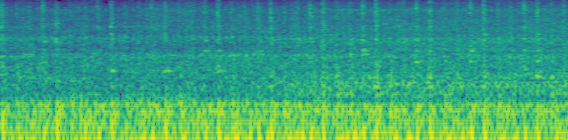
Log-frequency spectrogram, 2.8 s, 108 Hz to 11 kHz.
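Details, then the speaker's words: 1988 Chevrolet Suburban 2500, 5.7 L V8 (owner thinks), first start after six years of storage, smelling strongly of gas: steady idle with a fast sharp ticking puff on every beat from a broken, blowing exhaust header. "Where's the you obviously hear the header blow. And you see the shake?"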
